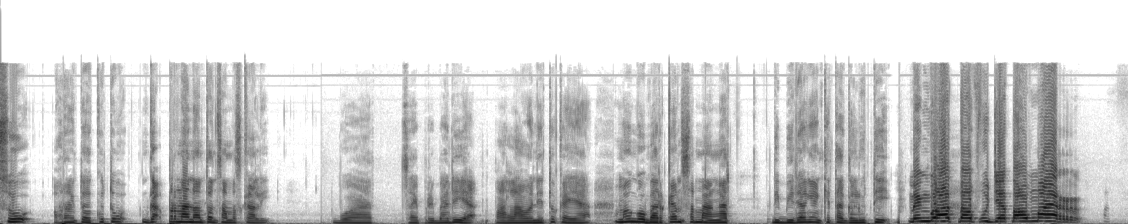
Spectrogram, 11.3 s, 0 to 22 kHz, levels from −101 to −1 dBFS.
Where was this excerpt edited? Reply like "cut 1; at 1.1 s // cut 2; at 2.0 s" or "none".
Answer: cut 1; at 3.2 s // cut 2; at 6.1 s // cut 3; at 7.7 s // cut 4; at 8.9 s

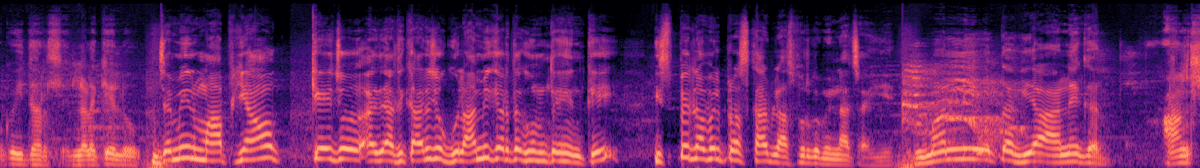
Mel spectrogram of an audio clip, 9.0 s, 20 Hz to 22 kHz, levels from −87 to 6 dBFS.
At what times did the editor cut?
cut 1; at 1.0 s // cut 2; at 2.2 s // cut 3; at 6.7 s

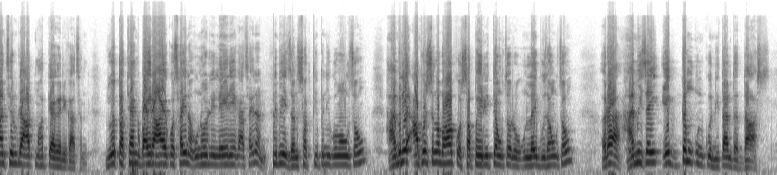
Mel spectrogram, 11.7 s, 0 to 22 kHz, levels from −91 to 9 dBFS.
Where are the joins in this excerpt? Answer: cut 1; at 4.1 s

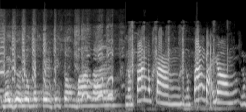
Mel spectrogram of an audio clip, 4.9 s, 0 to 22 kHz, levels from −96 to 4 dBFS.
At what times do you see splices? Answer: cut 1; at 2.5 s

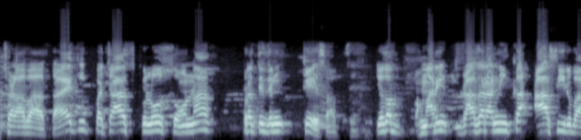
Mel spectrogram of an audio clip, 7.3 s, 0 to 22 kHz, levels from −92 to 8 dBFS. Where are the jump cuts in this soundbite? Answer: none

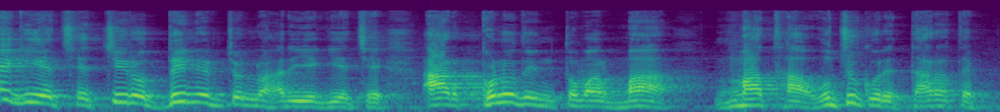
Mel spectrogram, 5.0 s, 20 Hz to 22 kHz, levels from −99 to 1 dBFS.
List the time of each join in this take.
none

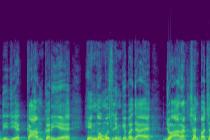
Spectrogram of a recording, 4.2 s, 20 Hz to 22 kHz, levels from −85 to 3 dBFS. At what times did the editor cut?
none

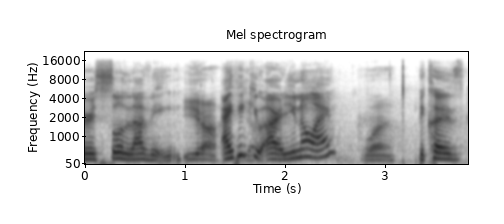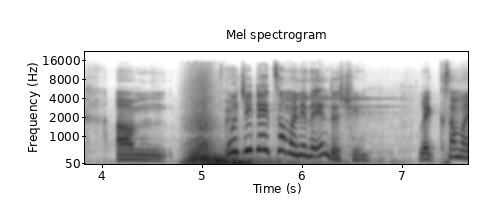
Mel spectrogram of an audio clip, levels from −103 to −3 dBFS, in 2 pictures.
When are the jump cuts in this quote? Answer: cut 1; at 5.2 s

